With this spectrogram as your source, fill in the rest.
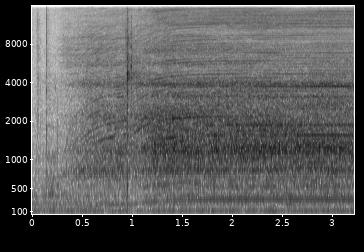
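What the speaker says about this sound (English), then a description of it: "going to take a heat gun and we're going to heat this to get the double-sided tape that holds these on loose" A heat gun blows steadily while warming the double-sided tape adhesive under an Anzo LED tailgate cap, a continuous close airy roar that builds slightly after a brief click near the start.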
